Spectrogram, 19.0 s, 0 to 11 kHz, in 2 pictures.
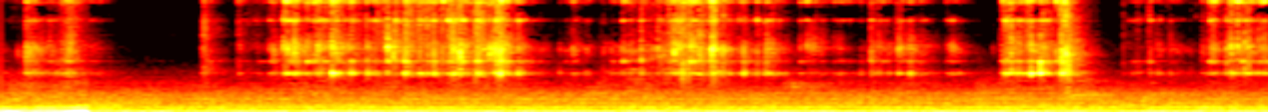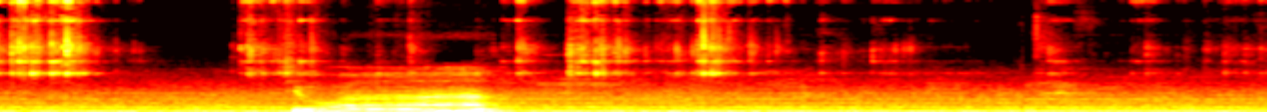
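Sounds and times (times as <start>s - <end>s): small jingle bells jingling: 0.0s - 0.7s, 1.8s - 10.5s, 11.2s - 16.5s
steady low hum: 0.0s - 19.0s.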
